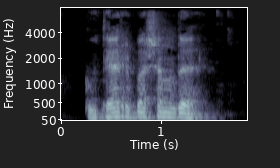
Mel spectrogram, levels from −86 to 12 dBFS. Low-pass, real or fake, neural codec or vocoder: 7.2 kHz; real; none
